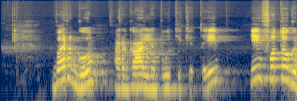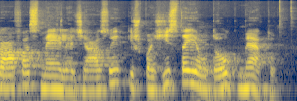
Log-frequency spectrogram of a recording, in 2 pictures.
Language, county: Lithuanian, Klaipėda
